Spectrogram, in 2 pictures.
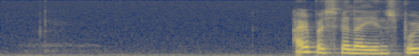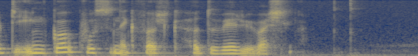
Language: Faroese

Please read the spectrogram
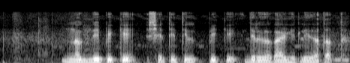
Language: Marathi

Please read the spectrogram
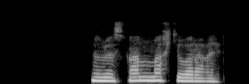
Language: Pashto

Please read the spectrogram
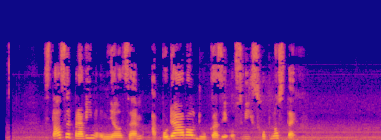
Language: Czech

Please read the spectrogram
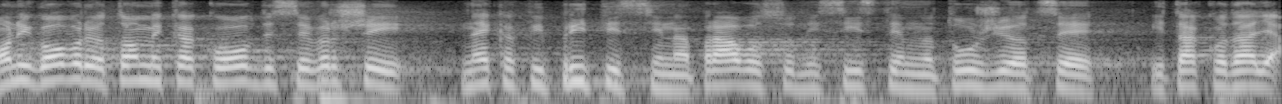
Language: Serbian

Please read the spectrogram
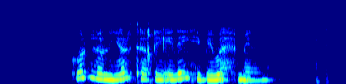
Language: Arabic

